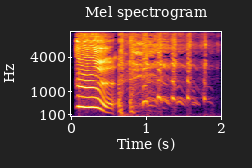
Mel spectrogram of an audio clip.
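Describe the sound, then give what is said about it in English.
A voice imitates the way a man talks, grunting and burping: one loud, strained groan sliding downward in pitch, then a quick run of short, croaky guttural bursts. “He just like grunts and burps and boils like every sentence that he says.”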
